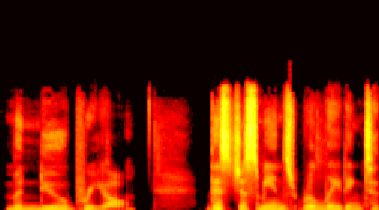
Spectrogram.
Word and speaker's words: manubrial: And building right off that bone, we have its adjective form, manubrial, pronounced manubrial.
